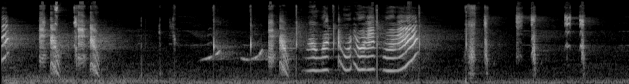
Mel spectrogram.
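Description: Rose-ringed parakeet giving sharp, harsh screeches in irregular bursts, with a run of rising, whistled, chattering notes in the middle; no other clear sounds.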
